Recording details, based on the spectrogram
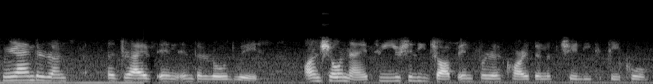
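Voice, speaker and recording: Actor as a tense husband narrating, tinny radio. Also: male voice, medium pitch, normal speed, lightly acted. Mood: guarded. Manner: colloquial, vivid storytelling. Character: tense, folksy husband narrating his own hostage ordeal. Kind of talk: first-person radio thriller narration. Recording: tinny, noisy narrow-band radio recording.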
